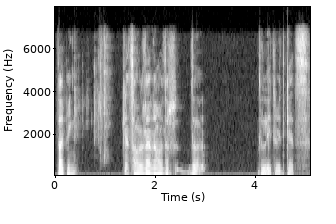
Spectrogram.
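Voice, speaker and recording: A man's voice: on the high side, little pitch movement, unhurried, gravelly, sharp tone. A man thinking aloud in a casual way as he codes live, muttering to himself with fillers and restarts. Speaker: live coding streamer. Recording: dull lo-fi mic with keyboard typing.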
